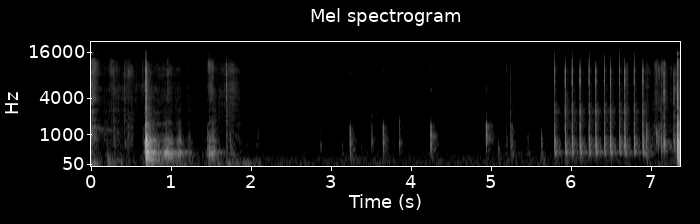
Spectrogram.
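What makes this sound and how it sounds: Fingertips scratch and press the rubber buttons of a black plastic TV remote control held close. Two louder rubbing, tapping bursts come first, then sparse soft clicks, and finally a quick, steady run of dull button taps.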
